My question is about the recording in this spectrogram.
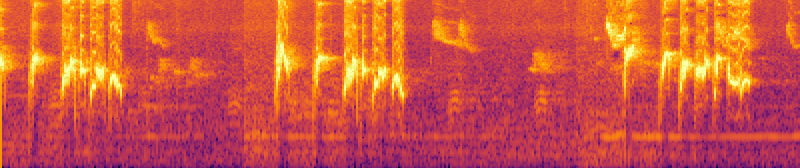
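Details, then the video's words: Red-whiskered bulbul in a cage in Thailand, southern master-style song played to excite caged birds and teach young birds; three loud phrases of quick whistled and falling notes, each about a second long, about two seconds apart, steady low hum beneath. "เสียงนกกรงหัวจุก สำหรับต่อ หรือ เปิดให้นกคึก เสียงเพราะๆ"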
